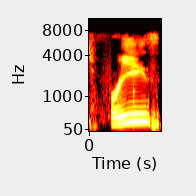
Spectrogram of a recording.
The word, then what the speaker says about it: Fries: was in huge letters freeze entertainment spelled like fries are yes huge letters on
